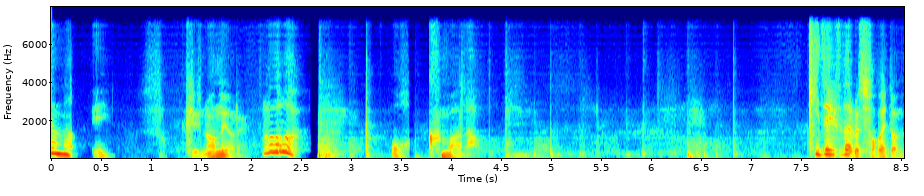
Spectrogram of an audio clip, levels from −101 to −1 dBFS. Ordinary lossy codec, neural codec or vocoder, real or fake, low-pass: none; codec, 16 kHz, 0.7 kbps, FocalCodec; fake; 7.2 kHz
